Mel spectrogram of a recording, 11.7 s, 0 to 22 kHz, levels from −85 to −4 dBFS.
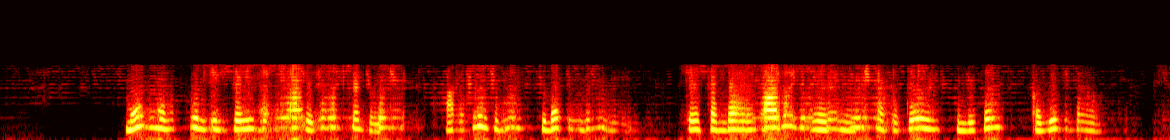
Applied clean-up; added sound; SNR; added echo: neural separator model SepFormer WHAMR!.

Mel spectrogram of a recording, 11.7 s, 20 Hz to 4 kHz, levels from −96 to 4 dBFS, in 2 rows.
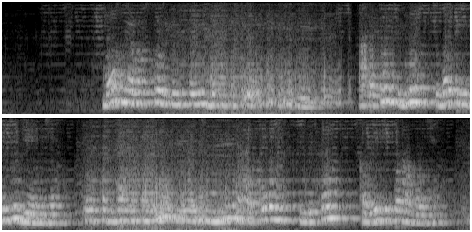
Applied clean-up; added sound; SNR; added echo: neural separator model SepFormer DNS4.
